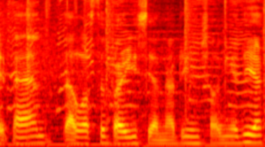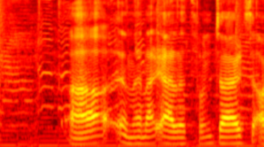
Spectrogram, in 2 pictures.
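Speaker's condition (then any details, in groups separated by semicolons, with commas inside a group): Cerebral palsy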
